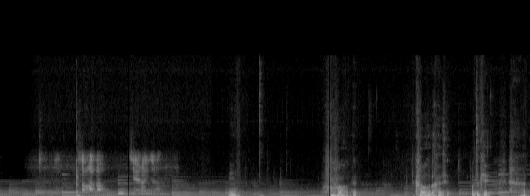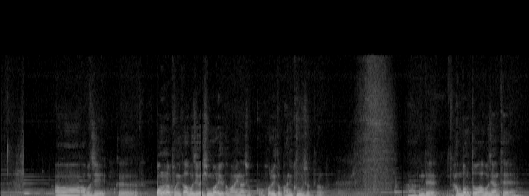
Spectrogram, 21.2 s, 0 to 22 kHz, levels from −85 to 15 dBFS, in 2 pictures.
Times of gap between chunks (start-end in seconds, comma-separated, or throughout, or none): 2.57-2.59, 6.59-6.61, 10.61-10.63, 14.63, 18.65-18.67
